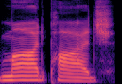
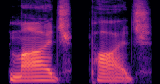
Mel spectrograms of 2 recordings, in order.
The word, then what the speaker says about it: Mod Podge: I was this week years old when I was educated this is called Mod Podge and not Modge Podge.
